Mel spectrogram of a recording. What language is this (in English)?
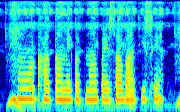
Chhattisgarhi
